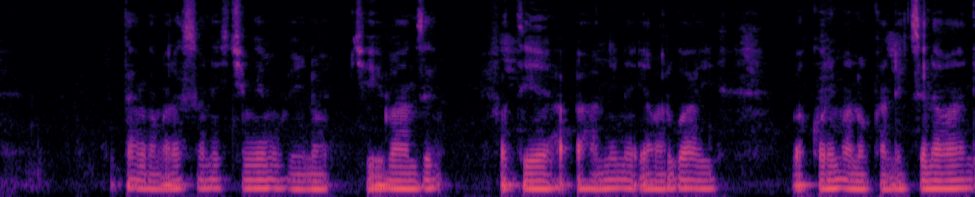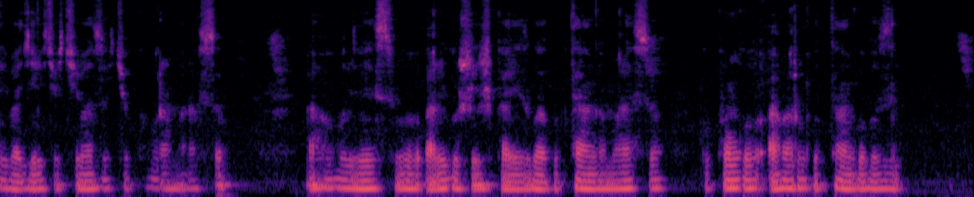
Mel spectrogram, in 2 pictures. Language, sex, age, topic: Kinyarwanda, male, 18-24, health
